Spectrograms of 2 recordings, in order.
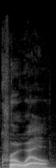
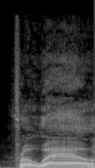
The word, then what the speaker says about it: Crowell: no it is yeah everything except the how you pronounce my last name it's crowell crowell yeah i like that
